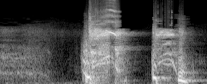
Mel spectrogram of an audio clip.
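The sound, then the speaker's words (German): Two loud, harsh coughs, the second following shortly after the first, each a rough burst with a brief quieter gap between them and no talk around them. “Da reißt es mal gleich einen Husten aus der Lunge.”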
